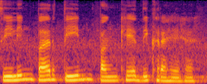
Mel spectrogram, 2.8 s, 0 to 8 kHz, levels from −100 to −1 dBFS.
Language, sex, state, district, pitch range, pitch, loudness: Hindi, male, Uttar Pradesh, Lucknow, 135-155 Hz, 145 Hz, -15 LUFS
